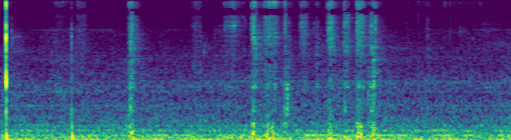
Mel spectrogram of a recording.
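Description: Low room hum with a few soft clicks: a sharper one right at the start, single ones before and after the first second, and a run of faint ticks from about two and a half to four seconds in.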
